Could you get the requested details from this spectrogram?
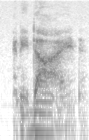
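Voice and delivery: solemn whispered ending; hushed whisper. Acted. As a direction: whisper it, almost no voice. Solemn close of each deathbed story.

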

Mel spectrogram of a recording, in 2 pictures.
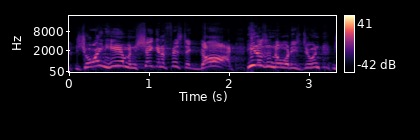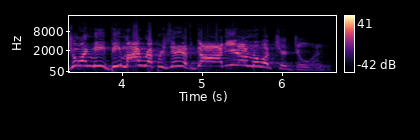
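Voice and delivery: loud, high-pitched defiance of God; Satan's accusing rant. Acted. Satan recruiting us against God, loud accusing rant. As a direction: rail at heaven as the accuser. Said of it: "Satan is riddling us with these accusations".

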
